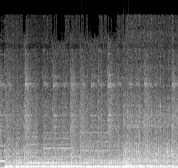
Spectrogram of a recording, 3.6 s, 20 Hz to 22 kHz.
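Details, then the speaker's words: 63-year-old abandoned boat revived, outboard motor first run on the lake: loud steady drone with even beat, no misses or knocks while under way in gear; running smoothly, overheating unchecked. "It's running smoothly."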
